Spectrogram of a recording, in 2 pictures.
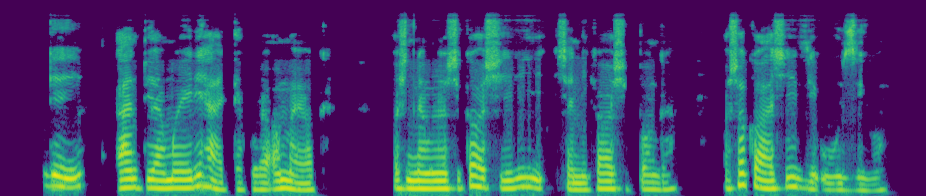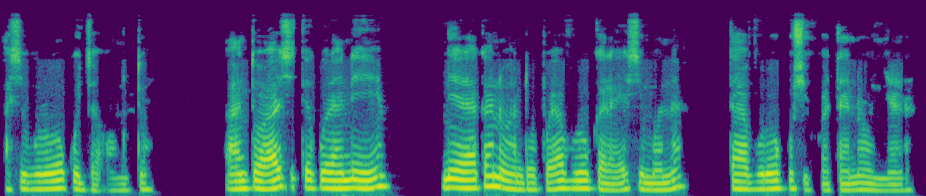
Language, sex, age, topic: Oshiwambo, female, 18-24, agriculture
